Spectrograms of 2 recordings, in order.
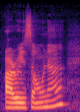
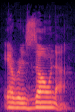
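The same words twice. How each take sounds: First: The first syllable has a vowel other than 'eh'. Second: The first syllable has a short 'eh' vowel. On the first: It reflects a regional accent. "more of a regional accent" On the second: It is the standard, neutral pronunciation. "the standard, most people neutral pronunciation will be with a short E sound plus R"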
